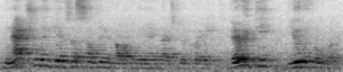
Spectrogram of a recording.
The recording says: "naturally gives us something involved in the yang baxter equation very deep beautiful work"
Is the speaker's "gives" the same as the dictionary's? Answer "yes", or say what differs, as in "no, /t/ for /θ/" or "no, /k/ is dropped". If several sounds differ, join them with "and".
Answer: yes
